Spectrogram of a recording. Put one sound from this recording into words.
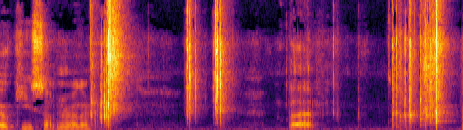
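A hard plastic holster clicks and snaps as a pistol is handled.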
